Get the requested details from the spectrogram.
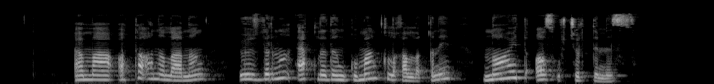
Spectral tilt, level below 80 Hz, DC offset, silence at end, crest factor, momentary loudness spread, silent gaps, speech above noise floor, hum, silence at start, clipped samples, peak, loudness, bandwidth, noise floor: -3.5 dB/octave; -70 dBFS; under 0.1%; 0.8 s; 20 dB; 7 LU; none; 62 dB; none; 0.75 s; under 0.1%; -6 dBFS; -25 LUFS; 11.5 kHz; -87 dBFS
